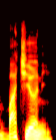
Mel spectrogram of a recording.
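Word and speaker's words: Batthyány: Tipo, você lê Bateriane e pensa numa pronúncia toda complicada. E na verdade hoje se pronuncia bati.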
